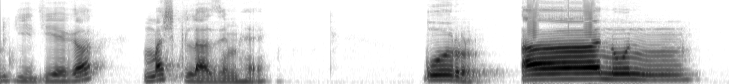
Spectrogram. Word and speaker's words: قرآن: گا، مشق لازم ہے۔ قرآن، اسے لوگ قرآن پڑھتے ہیں، قرآن نہیں ہے، یہ حمزہ کی اپنی کھڑی زبر ہے، قرآن نہیں ہے، قرآن۔ آگے حمزہ زبر لام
